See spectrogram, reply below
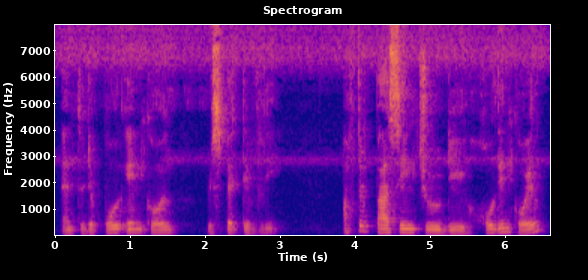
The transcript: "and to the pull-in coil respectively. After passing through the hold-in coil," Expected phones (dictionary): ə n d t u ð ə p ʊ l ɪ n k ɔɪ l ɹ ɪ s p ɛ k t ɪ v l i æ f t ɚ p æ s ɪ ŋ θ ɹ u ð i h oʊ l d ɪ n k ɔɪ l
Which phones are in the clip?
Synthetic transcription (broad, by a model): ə n t u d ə p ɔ l ɪ n k ɔɪ l ɹ ɪ s p ɛ k t ɪ v l i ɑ f t ɚ p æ s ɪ ŋ t ɹ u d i h oʊ l d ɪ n k ɔɪ l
